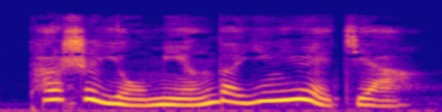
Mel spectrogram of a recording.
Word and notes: 有名: yǒumíng

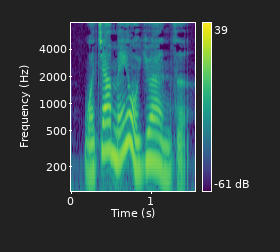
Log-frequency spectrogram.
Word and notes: 院子: yuànzi

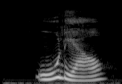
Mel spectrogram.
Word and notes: 无聊: wúliáo

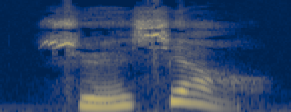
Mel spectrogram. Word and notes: 学校: xuéxiào

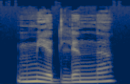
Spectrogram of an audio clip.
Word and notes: медленно: Russian

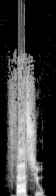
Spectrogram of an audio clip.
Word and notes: fácil: ブラジルポルトガル語

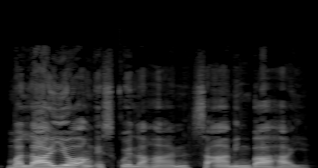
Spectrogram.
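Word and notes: eskuwelahan: Filipino

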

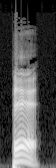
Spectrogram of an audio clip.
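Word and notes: pé: Brazilian Portuguese

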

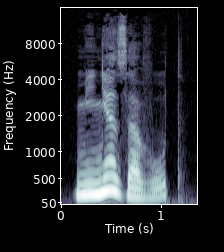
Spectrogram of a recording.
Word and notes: меня зовут: Russian

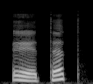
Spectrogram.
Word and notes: этот: Russian

